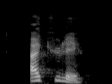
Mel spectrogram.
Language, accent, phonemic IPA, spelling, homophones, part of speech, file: French, France, /a.ky.le/, acculer, acculai / acculé / acculée / acculées / acculés / acculez, verb, LL-Q150 (fra)-acculer.wav
- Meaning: to corner someone, to prevent retreat or escape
